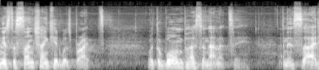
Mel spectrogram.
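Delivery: rhythmic spoken word performance; spoken word poetry. Acted. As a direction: perform the poem with rhythm and drive. Performs his poem The Sunshine Kid.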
